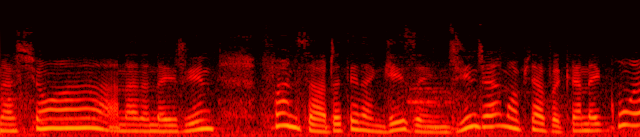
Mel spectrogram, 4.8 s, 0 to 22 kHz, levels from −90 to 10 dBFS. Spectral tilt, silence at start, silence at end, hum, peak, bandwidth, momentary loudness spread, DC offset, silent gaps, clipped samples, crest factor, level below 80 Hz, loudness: -8 dB/octave; 0 s; 0 s; none; -26 dBFS; 8.6 kHz; 5 LU; under 0.1%; none; under 0.1%; 12 dB; -60 dBFS; -37 LUFS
